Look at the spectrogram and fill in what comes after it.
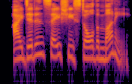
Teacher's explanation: Now, let's emphasize the word she. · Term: sentence stress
